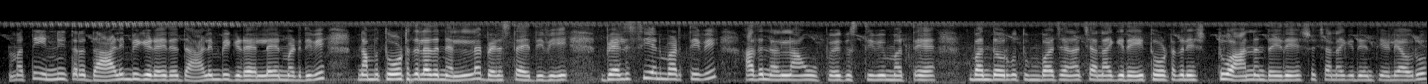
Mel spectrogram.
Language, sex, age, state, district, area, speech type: Kannada, female, 30-45, Karnataka, Mandya, rural, spontaneous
